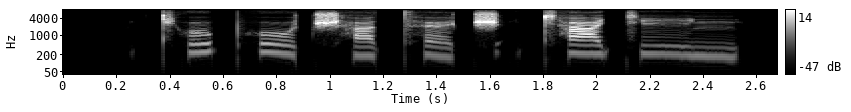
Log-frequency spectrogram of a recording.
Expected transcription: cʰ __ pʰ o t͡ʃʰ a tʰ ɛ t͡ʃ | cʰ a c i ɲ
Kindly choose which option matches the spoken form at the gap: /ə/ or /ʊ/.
ʊ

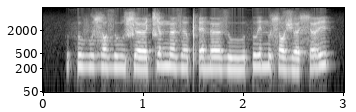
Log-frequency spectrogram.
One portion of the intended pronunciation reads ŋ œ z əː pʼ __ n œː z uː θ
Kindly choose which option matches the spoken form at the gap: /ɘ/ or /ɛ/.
ɛ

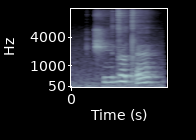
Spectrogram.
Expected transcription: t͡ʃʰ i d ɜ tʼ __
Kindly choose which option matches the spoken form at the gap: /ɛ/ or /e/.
ɛ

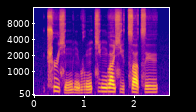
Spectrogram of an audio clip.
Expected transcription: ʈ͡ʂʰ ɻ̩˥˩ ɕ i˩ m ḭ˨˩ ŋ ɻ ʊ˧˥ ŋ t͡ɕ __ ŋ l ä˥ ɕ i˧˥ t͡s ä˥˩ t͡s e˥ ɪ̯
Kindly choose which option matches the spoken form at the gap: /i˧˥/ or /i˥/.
i˥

